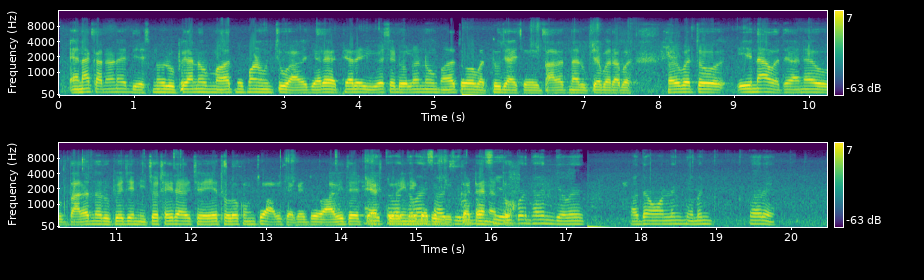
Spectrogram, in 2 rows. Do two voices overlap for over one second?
Yes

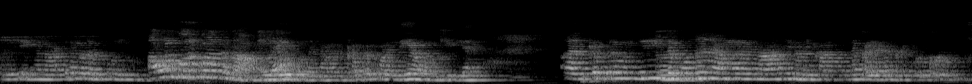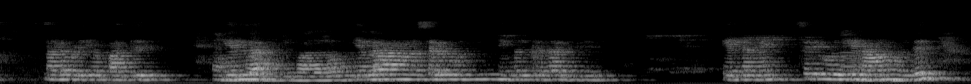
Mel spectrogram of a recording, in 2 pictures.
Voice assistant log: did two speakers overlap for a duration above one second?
No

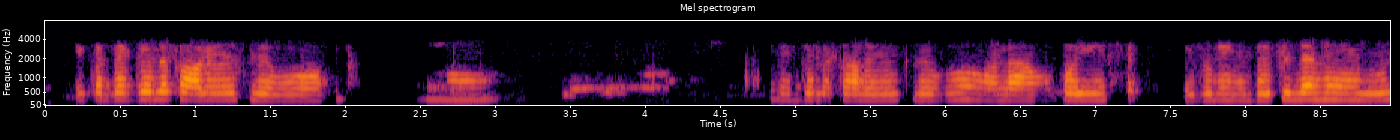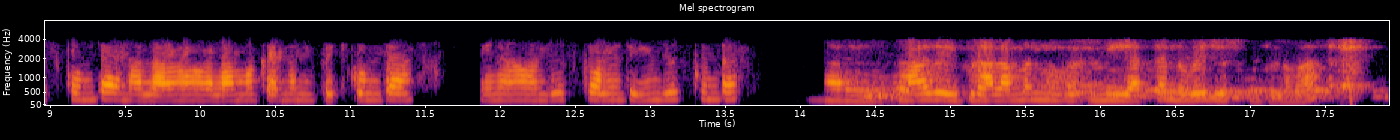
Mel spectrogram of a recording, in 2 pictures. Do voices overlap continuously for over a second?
No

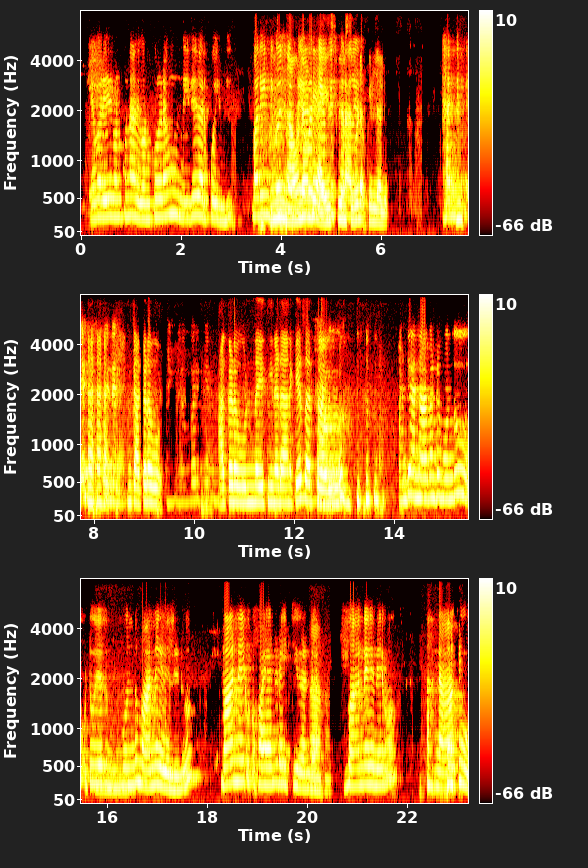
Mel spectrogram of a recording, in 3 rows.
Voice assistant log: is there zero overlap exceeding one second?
No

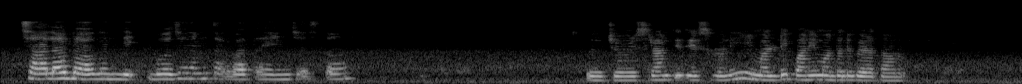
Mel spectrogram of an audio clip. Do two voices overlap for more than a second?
No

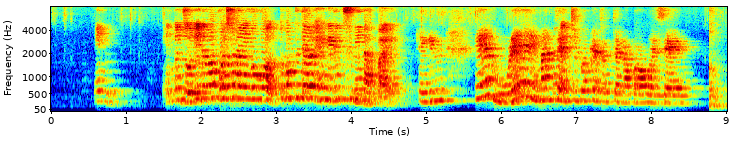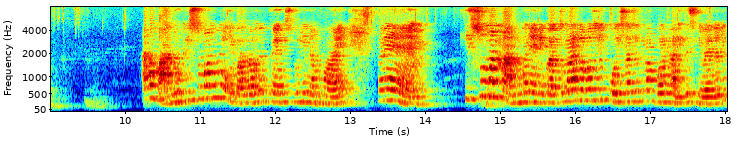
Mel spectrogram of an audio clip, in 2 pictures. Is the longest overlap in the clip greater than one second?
No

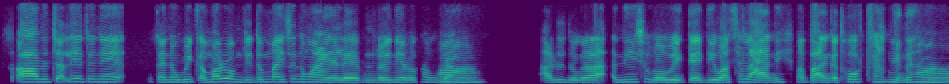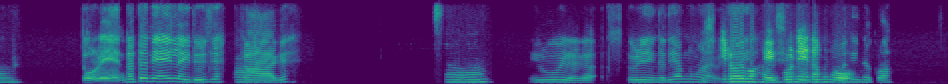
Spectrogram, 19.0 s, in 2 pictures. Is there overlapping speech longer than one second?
Yes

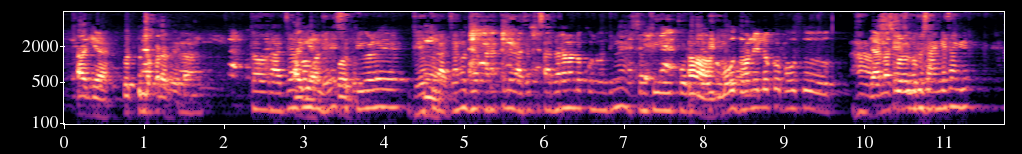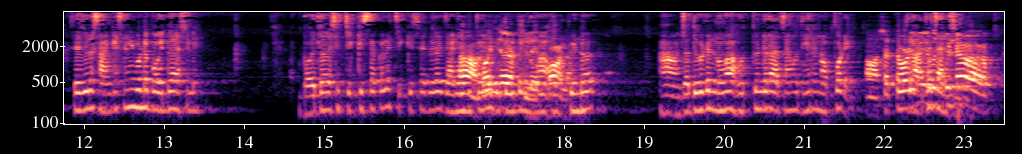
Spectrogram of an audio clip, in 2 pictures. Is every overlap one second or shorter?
No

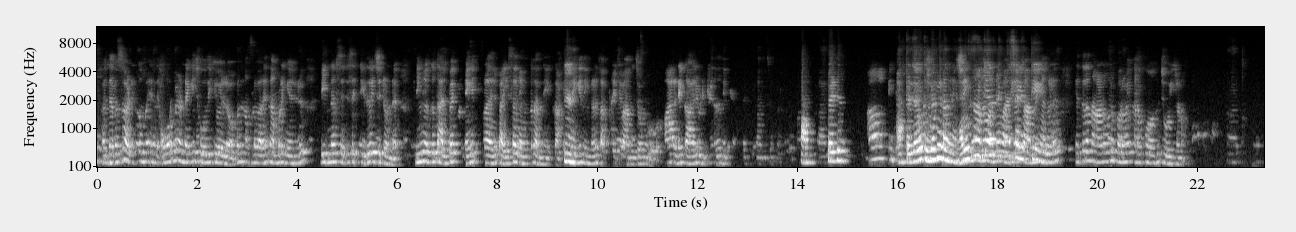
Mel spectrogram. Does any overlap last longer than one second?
Yes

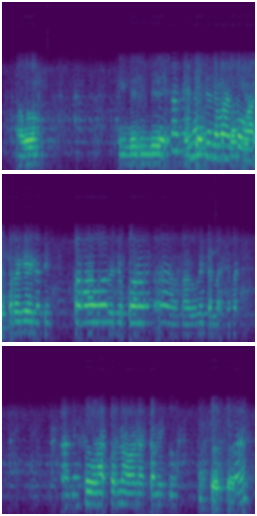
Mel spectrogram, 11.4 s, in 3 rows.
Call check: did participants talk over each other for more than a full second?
Yes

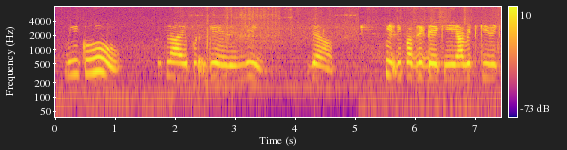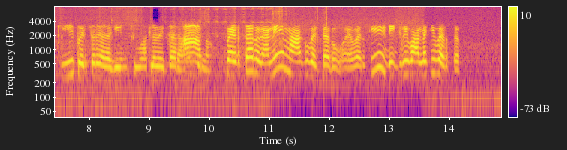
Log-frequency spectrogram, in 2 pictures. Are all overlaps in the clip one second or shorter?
Yes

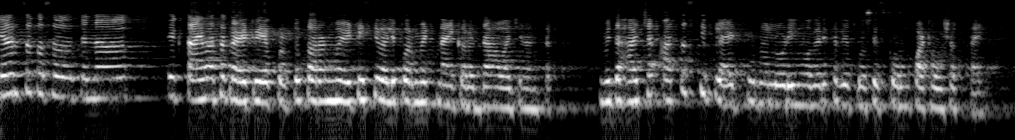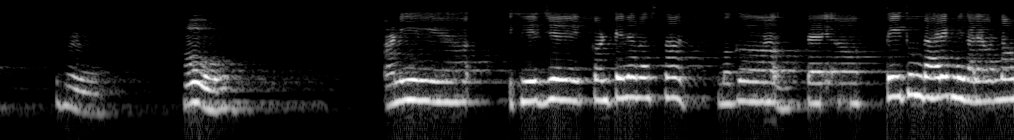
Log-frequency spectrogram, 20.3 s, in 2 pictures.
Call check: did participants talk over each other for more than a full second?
No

